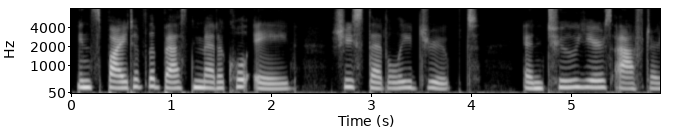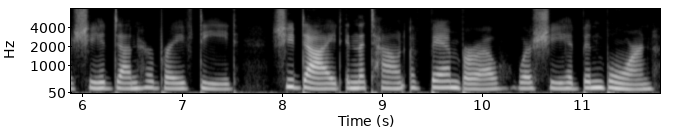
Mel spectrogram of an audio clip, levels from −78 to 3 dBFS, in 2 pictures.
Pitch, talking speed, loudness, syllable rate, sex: 205 Hz, 165 wpm, -19 LUFS, 4.1 syllables/s, female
